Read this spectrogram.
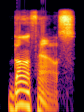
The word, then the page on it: bathhouse: British English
